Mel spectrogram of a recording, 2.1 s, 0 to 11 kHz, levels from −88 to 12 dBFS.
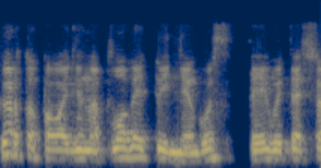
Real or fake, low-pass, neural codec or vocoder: real; 7.2 kHz; none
